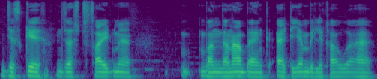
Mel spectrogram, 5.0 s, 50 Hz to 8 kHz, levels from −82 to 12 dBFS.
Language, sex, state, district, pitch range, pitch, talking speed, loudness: Hindi, male, Jharkhand, Deoghar, 115-125 Hz, 120 Hz, 130 wpm, -21 LUFS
